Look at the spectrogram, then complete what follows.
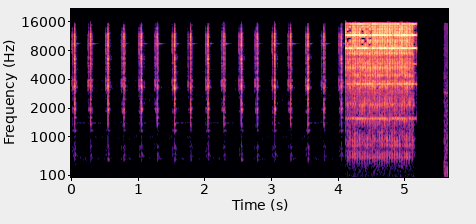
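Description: Quiz countdown-timer sound effect: a clock ticking steadily about four times a second, then about four seconds in a short alarm ring lasting about a second as the time runs out.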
